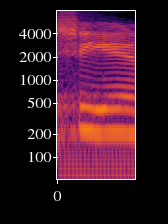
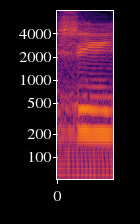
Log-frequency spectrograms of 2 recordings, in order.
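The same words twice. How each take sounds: First: It is said as two syllables, she-in. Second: It is said as one syllable, like sheen. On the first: The speaker calls it right. "you saying Shein" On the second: The speaker calls it wrong. "I be saying Shein"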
